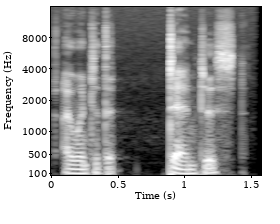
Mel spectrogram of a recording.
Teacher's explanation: There's a pause there. There's a stop. There's silence. And then it bursts forth with a D sound. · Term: stop sound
